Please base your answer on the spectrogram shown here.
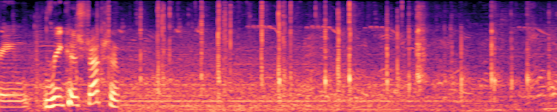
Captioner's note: horse hooves clip clop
